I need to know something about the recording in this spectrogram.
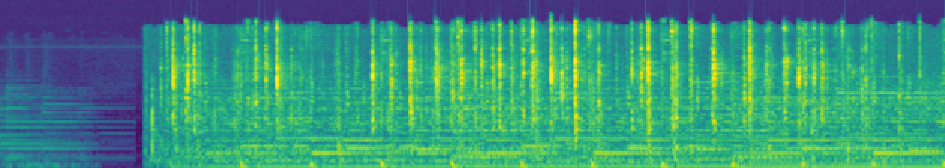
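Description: Sustained piano notes fading out, then a brief silence. About a second in, a music bed starts with rapid, irregular computer-keyboard typing clicks laid over it.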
